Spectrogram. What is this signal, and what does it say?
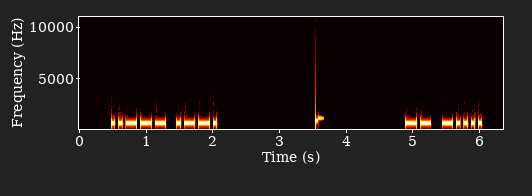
Morse code, heard as a keyed tone, about 22 wpm, 700 Hz. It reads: 2 P M 6
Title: Single-Letter Single-Number 22wpm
